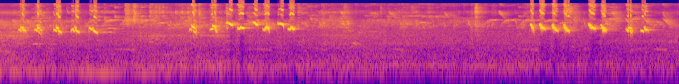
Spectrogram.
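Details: Greater green leafbird song used to lure a young bird into answering: bursts of sharp, downslurred chirps repeated in quick runs of four to six, with a pause mid-clip before a final run.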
